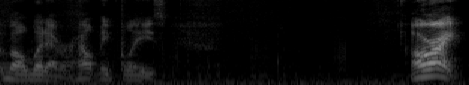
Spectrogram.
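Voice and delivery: ordinary talk, nothing marked

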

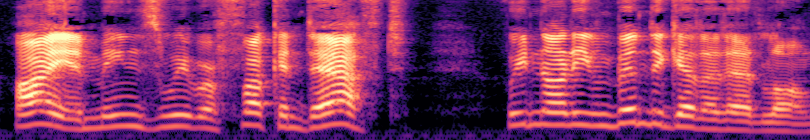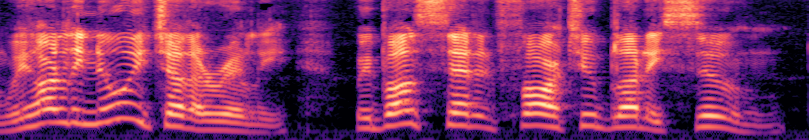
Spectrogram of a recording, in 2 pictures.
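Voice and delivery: acted Scottish exasperation; exasperated Scotsman. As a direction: argue it was all too hasty, Scottish-style. Reads Scottish character's angry reply.

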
